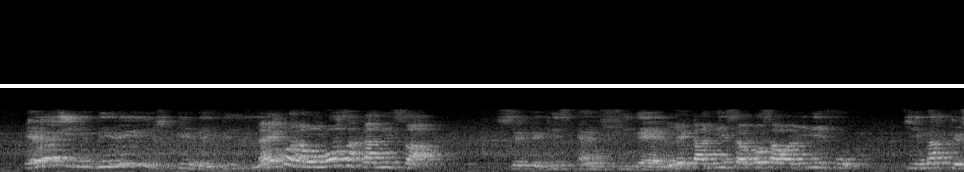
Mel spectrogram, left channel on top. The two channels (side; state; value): left; silent; digital silence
